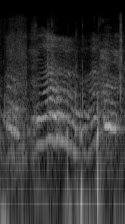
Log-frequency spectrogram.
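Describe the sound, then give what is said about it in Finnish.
A two-month-old baby of a family in Kuopio, Finland, cries in a steady, wavering wail that rises and falls in pitch, moderately loud, with a few soft clicks and bumps in the background. “Meillä vähän väsyi.”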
